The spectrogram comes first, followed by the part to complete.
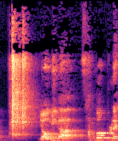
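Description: A man's voice in short speech-like sounds, with a brief sharp noise just after the start.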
